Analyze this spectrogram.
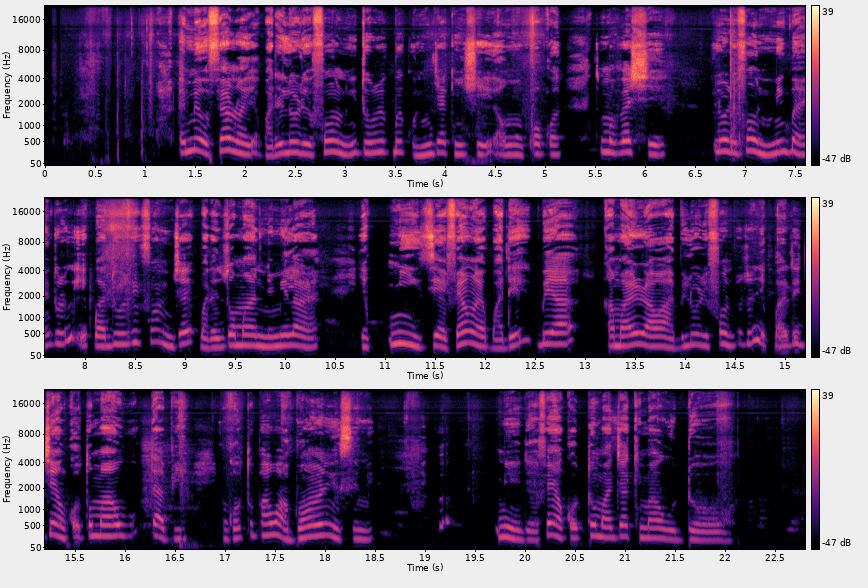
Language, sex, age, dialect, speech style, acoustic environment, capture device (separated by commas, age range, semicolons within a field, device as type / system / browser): Yoruba, male, 18-24, Nigeria - Lagos Yoruba, relaxed, nature, mobile / Linux / Chrome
